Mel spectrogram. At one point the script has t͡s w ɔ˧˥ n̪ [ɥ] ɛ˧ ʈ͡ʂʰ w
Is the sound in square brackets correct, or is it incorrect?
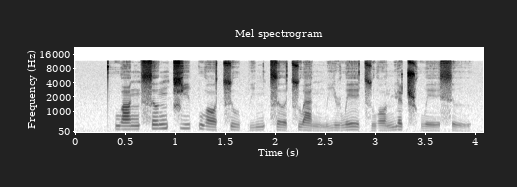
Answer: correct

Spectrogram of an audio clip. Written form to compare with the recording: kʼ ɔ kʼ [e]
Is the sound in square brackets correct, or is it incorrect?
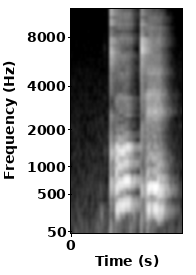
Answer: incorrect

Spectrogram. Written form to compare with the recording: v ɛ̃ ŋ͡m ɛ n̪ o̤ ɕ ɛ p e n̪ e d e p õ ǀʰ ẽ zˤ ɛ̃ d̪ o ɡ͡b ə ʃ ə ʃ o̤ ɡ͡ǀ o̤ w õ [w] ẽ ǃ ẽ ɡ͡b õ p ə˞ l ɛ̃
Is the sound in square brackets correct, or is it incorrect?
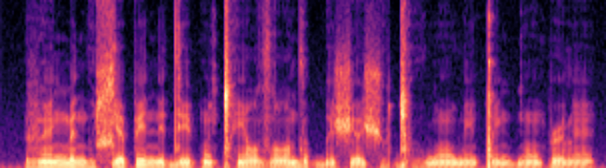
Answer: correct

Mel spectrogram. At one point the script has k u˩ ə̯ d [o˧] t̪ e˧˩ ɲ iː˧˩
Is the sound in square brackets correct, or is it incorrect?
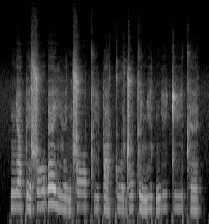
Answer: correct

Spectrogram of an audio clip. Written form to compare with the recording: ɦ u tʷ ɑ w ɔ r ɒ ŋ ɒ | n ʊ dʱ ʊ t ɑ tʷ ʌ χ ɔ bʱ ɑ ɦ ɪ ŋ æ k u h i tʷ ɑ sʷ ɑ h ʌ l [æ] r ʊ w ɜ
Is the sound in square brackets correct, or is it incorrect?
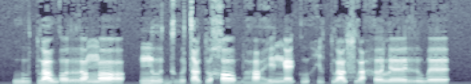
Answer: incorrect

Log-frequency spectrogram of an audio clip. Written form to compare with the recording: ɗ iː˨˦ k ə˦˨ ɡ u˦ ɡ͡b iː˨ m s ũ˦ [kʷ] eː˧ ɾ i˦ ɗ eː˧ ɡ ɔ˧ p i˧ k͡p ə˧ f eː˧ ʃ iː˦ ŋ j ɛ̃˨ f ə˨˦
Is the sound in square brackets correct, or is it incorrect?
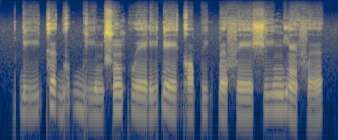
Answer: correct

